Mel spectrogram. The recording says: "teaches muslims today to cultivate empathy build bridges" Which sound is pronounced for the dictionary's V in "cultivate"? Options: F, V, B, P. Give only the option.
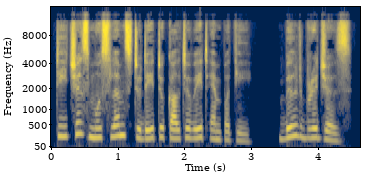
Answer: V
